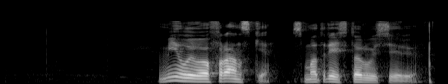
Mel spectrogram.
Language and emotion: Russian, positive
